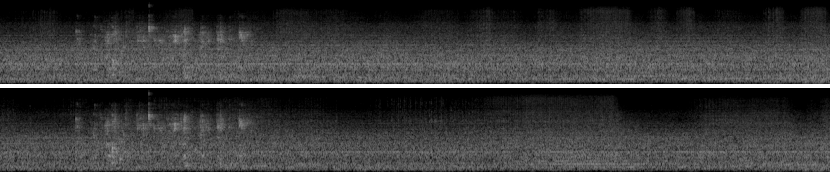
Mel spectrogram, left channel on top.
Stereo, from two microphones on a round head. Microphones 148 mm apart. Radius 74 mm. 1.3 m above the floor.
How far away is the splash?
About 0.9 m.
